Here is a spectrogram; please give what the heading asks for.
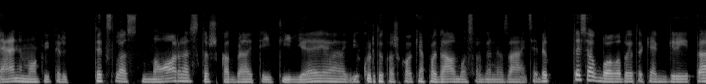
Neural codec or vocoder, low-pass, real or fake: codec, 24 kHz, 1.5 kbps, HILCodec; 10.8 kHz; fake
